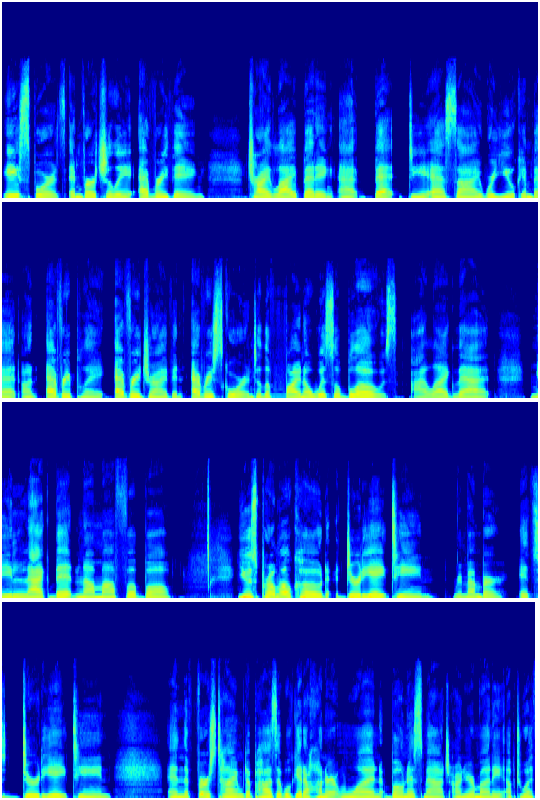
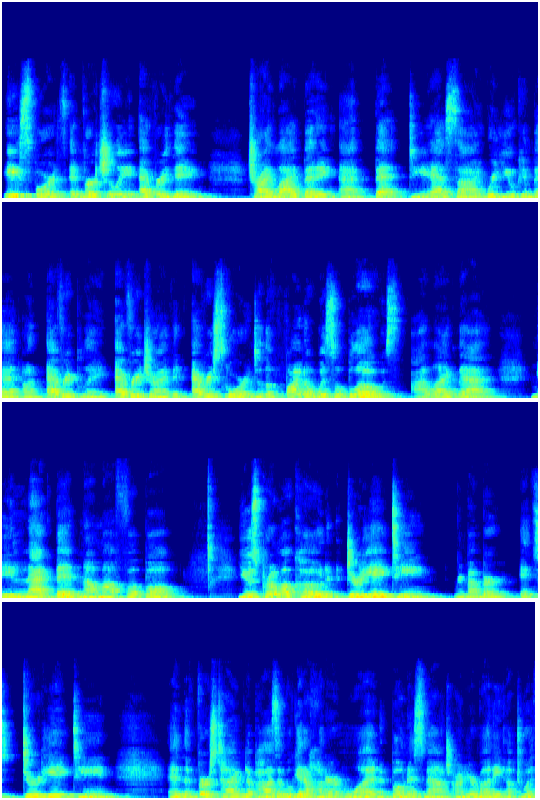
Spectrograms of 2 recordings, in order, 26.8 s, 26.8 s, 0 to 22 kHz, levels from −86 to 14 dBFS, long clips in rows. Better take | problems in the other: first | room echo; slight; dies away in 0.5 s // off-mic speech; far

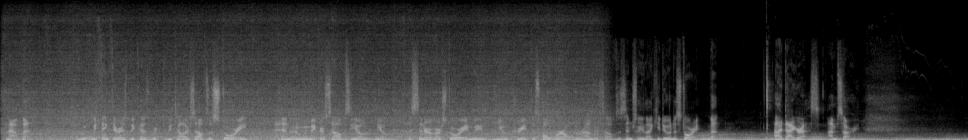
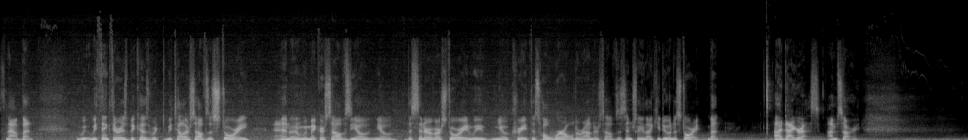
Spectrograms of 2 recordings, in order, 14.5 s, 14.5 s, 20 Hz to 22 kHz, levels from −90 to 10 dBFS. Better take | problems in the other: second | rain or running water; loud; throughout; 6 dB below the speech; faint in the second

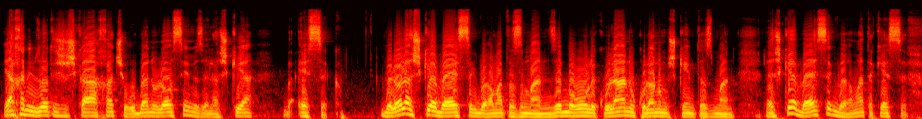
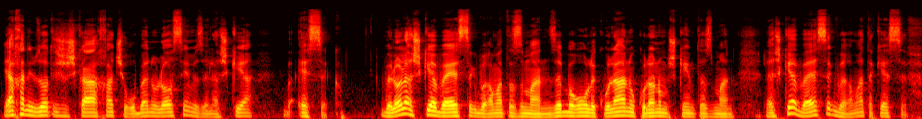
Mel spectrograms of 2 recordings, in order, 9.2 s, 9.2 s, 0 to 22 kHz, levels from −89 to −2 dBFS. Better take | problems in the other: second | distortion; heavy; 8 dB below the speech

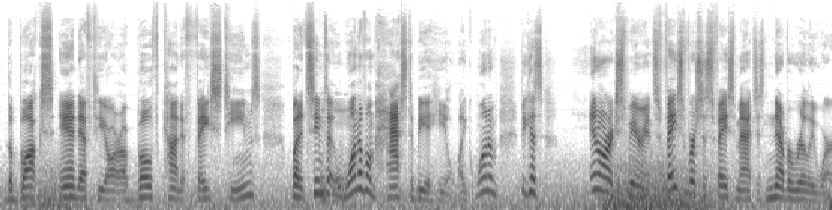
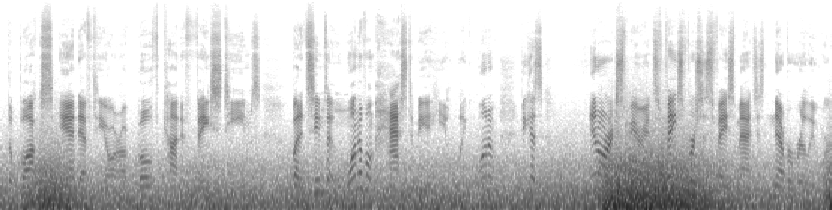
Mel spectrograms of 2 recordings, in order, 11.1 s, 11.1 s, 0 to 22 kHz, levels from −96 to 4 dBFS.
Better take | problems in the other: first | wind noise on the microphone; heavy; 2 dB above the speech; occasional gusts in the first

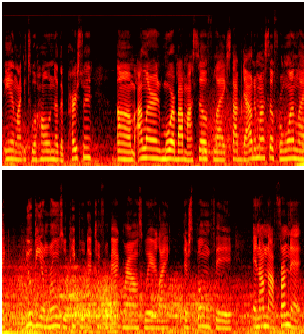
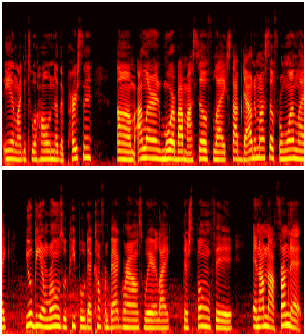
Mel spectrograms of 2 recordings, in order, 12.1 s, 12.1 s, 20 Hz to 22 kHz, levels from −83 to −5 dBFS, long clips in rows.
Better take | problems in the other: second | rain or running water; loud; throughout; 1 dB below the speech; faint in the second

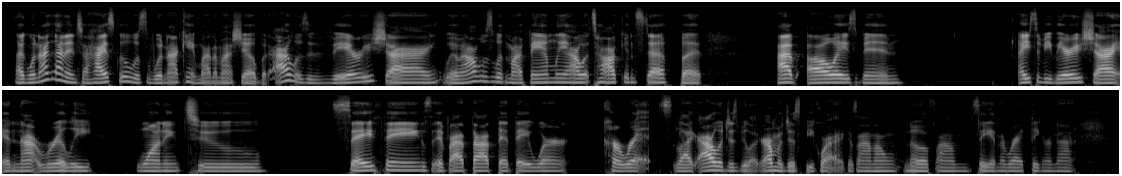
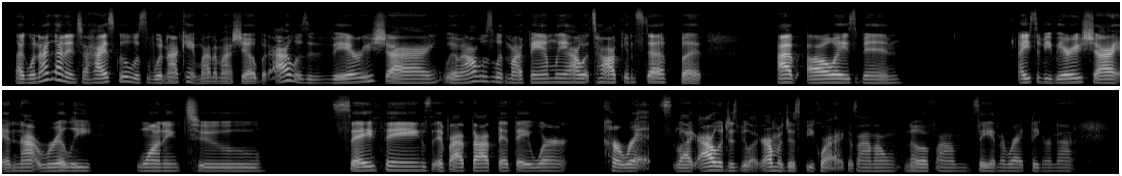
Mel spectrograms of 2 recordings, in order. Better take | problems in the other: first | thin; somewhat; fading below 350 Hz

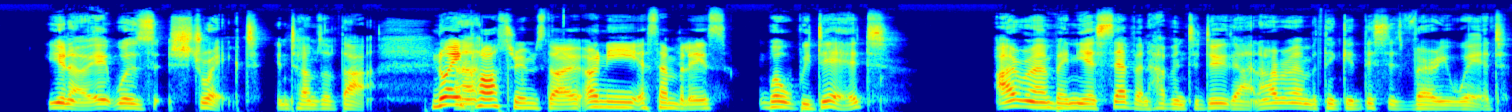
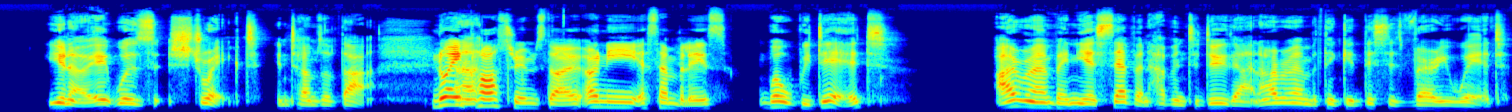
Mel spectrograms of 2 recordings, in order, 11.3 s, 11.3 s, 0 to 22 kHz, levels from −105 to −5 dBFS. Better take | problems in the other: first | thin; somewhat; fading below 350 Hz

